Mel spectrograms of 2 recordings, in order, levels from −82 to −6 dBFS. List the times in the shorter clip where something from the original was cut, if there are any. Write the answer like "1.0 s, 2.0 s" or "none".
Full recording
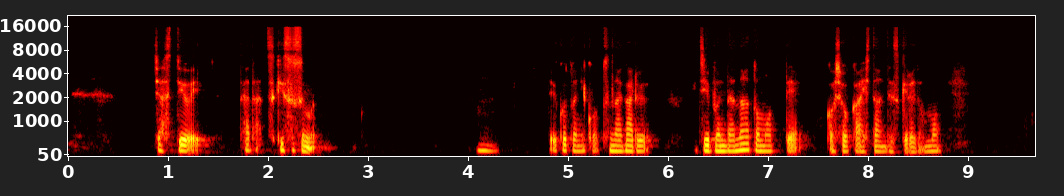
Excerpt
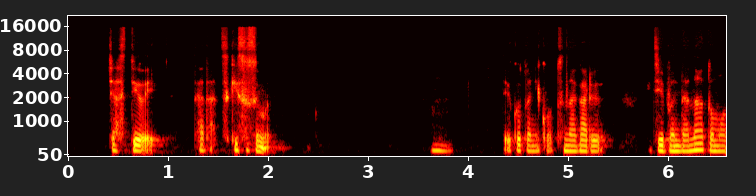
none

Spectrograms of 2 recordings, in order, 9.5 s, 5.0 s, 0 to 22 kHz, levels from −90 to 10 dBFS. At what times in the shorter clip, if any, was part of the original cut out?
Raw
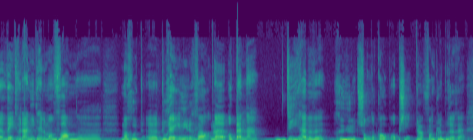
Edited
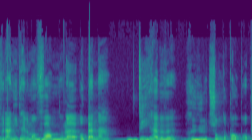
1.2 s

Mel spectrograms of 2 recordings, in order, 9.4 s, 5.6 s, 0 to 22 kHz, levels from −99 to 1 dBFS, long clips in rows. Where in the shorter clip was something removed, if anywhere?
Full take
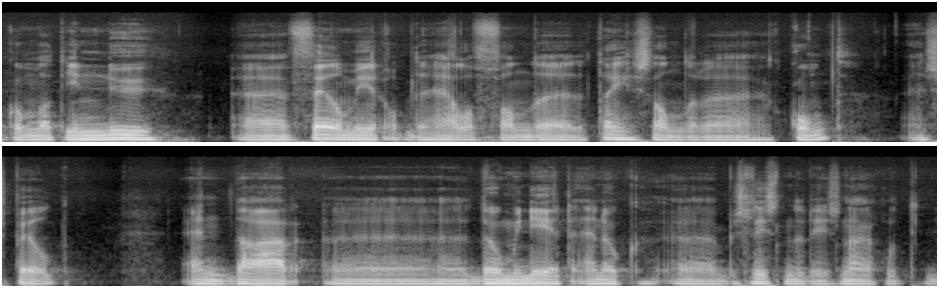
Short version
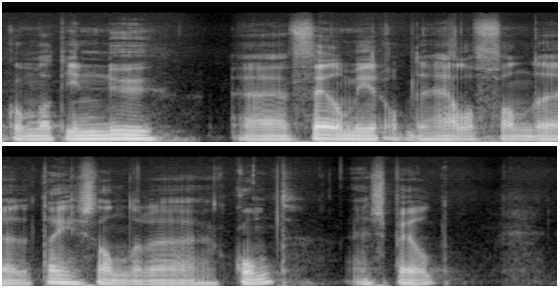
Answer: none

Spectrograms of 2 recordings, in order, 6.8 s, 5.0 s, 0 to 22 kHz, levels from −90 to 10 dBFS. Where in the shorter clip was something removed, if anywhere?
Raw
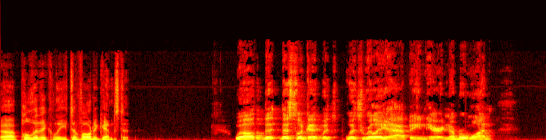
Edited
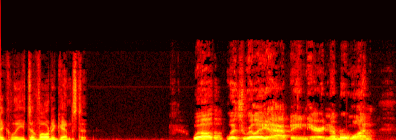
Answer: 2.7 s

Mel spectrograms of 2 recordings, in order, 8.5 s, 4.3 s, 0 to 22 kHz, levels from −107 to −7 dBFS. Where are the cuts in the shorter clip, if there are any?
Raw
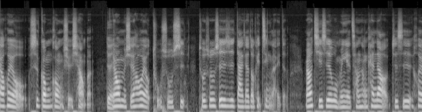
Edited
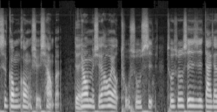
none

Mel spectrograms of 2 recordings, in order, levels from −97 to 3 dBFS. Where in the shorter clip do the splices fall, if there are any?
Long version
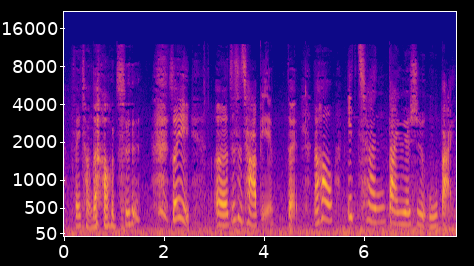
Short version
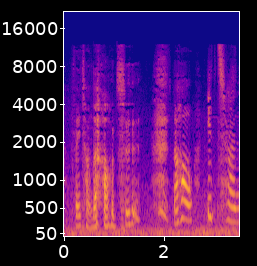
2.1 s

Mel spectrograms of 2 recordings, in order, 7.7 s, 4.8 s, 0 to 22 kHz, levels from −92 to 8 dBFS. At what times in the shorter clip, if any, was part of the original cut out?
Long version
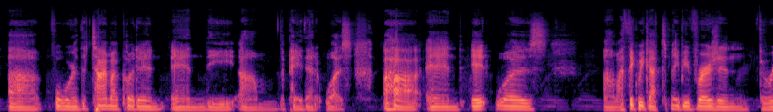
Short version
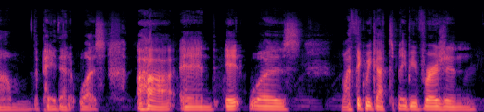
3.4 s

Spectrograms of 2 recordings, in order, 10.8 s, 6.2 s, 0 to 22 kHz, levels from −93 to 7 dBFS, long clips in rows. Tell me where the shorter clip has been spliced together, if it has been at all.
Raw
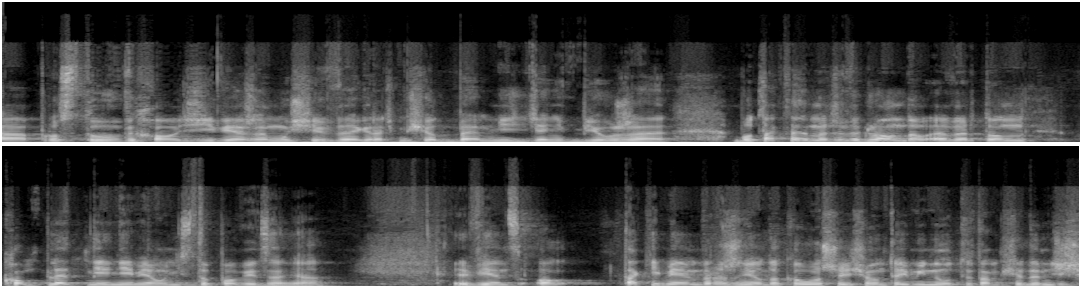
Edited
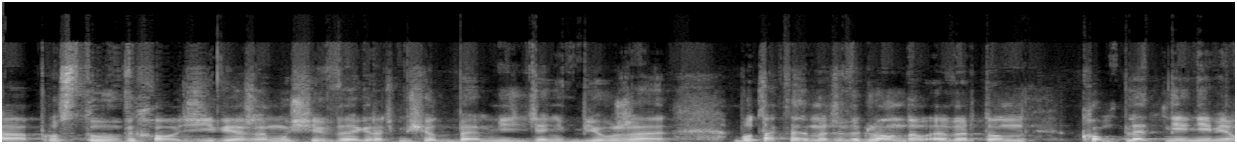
none

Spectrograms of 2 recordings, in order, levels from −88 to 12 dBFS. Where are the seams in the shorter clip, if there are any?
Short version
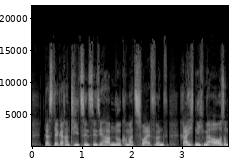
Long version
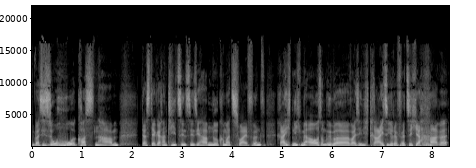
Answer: none

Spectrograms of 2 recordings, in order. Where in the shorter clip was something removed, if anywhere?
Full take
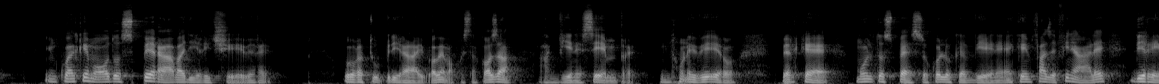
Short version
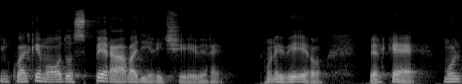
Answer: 2.6 s

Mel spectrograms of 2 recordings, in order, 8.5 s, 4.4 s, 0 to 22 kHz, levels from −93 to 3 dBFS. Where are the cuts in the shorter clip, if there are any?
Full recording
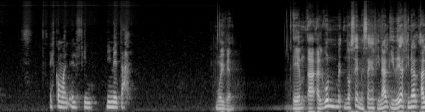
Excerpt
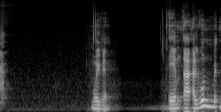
none

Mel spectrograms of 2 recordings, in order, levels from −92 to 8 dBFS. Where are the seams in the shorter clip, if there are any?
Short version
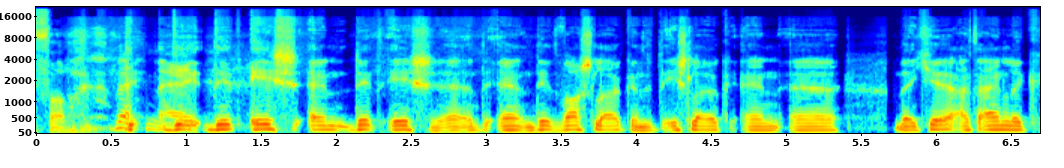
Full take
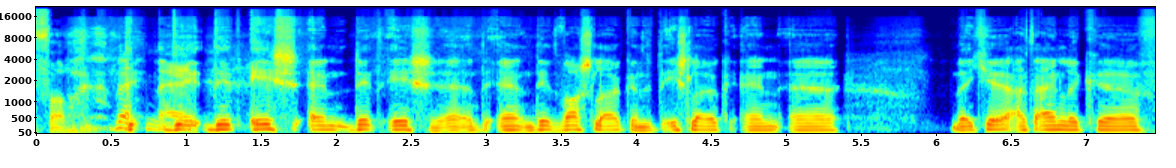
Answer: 5.7 s

